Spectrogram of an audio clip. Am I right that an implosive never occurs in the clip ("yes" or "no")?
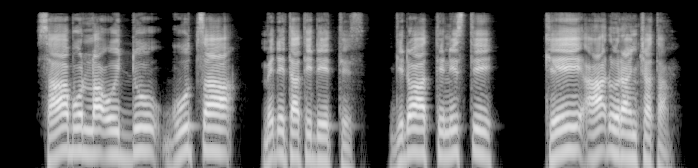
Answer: no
